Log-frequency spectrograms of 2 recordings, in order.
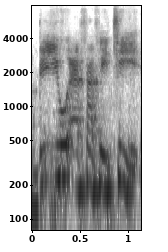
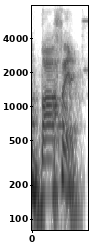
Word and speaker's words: buffet: You know, a lot of us tend to pronounce B-U-F-F-E-T as, you know, Buffett, okay, instead of buffet.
